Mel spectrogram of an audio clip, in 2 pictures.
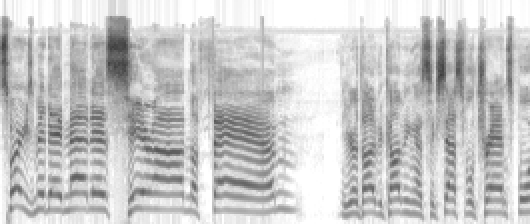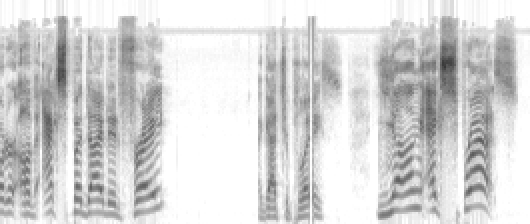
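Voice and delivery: upbeat host-read commercial; radio ad read. Acted. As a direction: sell it like a radio spot.

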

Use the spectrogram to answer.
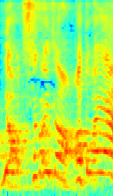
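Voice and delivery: high, loud call from the gallery; loud, high kabuki fan's cheer. Pretend. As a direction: shout it like a kabuki fan cheering an actor. Kabuki audience cheering actor.

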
